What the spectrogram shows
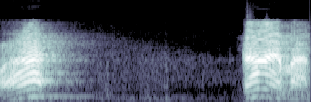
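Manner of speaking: high-pitched shout. Reacting to news that a body was found: yelling. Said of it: "You better watch that yelling".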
